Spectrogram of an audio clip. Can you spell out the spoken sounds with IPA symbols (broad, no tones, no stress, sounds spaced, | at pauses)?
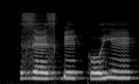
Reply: z ɛ z ɠ e k o j ẽ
